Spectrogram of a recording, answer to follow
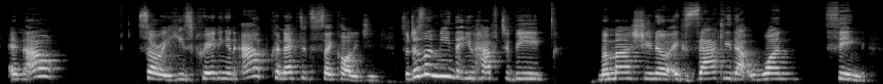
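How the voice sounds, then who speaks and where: A woman's voice: a little high, fairly bright tone. A middle-aged woman whose first language is Hebrew, talking earnestly as an interview guest and often restarting her sentences. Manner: earnest, many restarts and fillers. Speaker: guest, author. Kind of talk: reflective interview talk.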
